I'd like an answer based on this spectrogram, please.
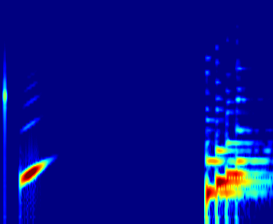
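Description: Texting-app sound effects: a short rising boing-like glide, then after a pause a ringing chord that fades away, with a few keyboard-tap clicks at its start.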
